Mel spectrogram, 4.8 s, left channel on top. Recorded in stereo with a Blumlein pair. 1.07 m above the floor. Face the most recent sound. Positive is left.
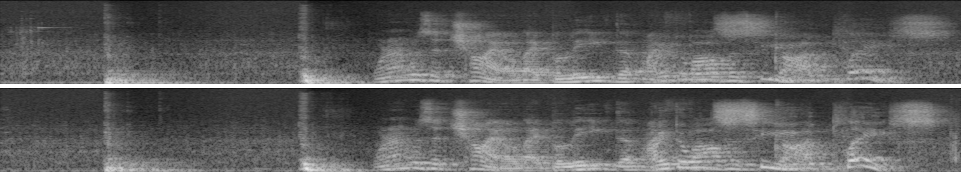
turn(degrees=-60)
